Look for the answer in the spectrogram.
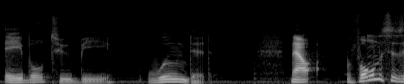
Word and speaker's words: vulnus: Now, the Latin word of the week is vulnus. Vulnus, or if you want to use classical pronunciation, vulnus.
